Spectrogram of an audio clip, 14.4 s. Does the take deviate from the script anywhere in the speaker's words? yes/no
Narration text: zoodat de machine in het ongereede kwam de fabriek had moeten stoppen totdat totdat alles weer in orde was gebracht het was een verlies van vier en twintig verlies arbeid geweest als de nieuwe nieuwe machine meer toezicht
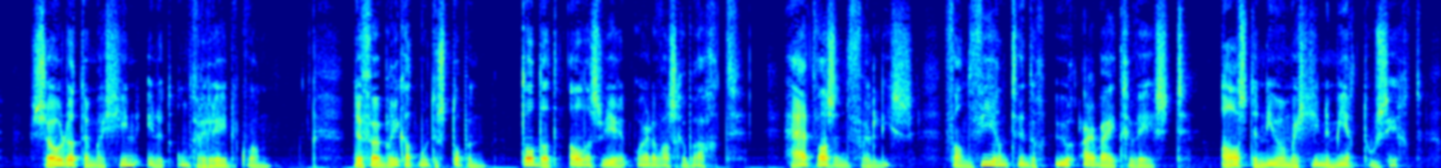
yes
